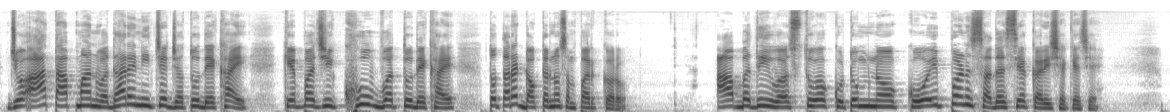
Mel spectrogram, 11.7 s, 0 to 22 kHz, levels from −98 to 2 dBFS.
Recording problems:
uneven, jittery; strongly; from 3 to 10 s

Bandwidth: 14.5 kHz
